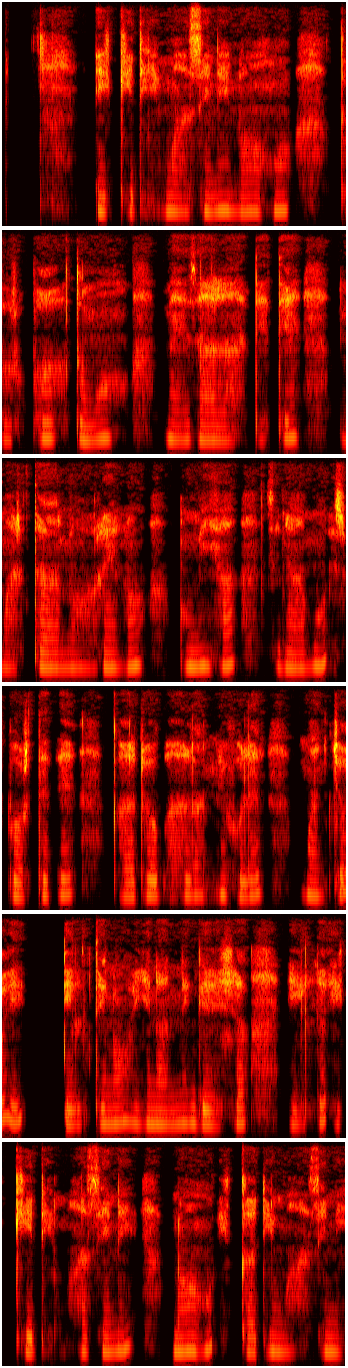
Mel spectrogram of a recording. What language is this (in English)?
Sidamo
